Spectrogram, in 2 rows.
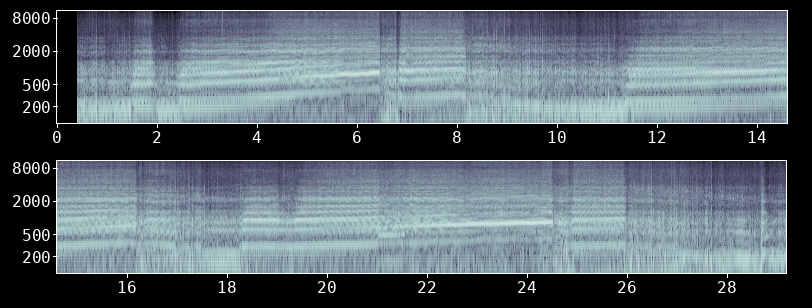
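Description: Porsche 928 S4's V8 engine at racing speed, heard from an onboard camera at the rear of the car: the engine note climbs steadily through each gear and drops suddenly at each upshift, several times over, with a few slower falls under braking and downshifting.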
